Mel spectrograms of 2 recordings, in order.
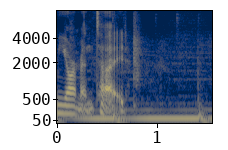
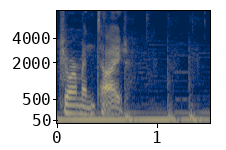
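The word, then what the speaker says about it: Jormuntide: So the J sometimes I pronounce as Y like uh I'm sure some people pronounce uh a certain pal in PAL world. His name I call him Yorman Tide, but I'm sure some people call it German Tide.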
